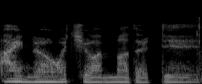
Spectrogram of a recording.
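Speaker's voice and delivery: very hushed, half-whispered woman's voice. Voicing a mysterious half-whispering lady heard from a mushroom: half-whispering lady's voice. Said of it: "Whispers like a lady who".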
